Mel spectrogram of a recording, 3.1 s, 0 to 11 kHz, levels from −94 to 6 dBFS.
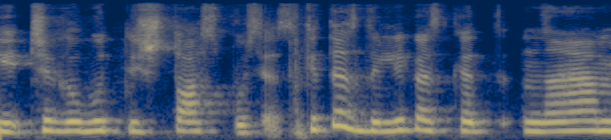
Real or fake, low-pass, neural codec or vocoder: fake; 9.9 kHz; vocoder, 22.05 kHz, 80 mel bands, Vocos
